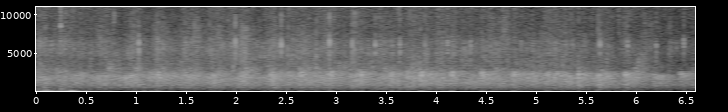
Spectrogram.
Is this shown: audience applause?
yes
